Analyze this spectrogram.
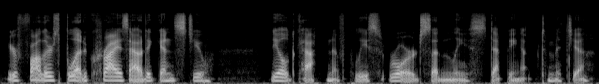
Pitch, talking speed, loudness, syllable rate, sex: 170 Hz, 180 wpm, -22 LUFS, 5.3 syllables/s, female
